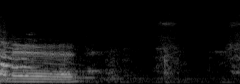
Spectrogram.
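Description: A young child imitating an animal call: one drawn-out note of about a second at the start, followed by faint short sounds. It is meant to pass for a rat or a cat.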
